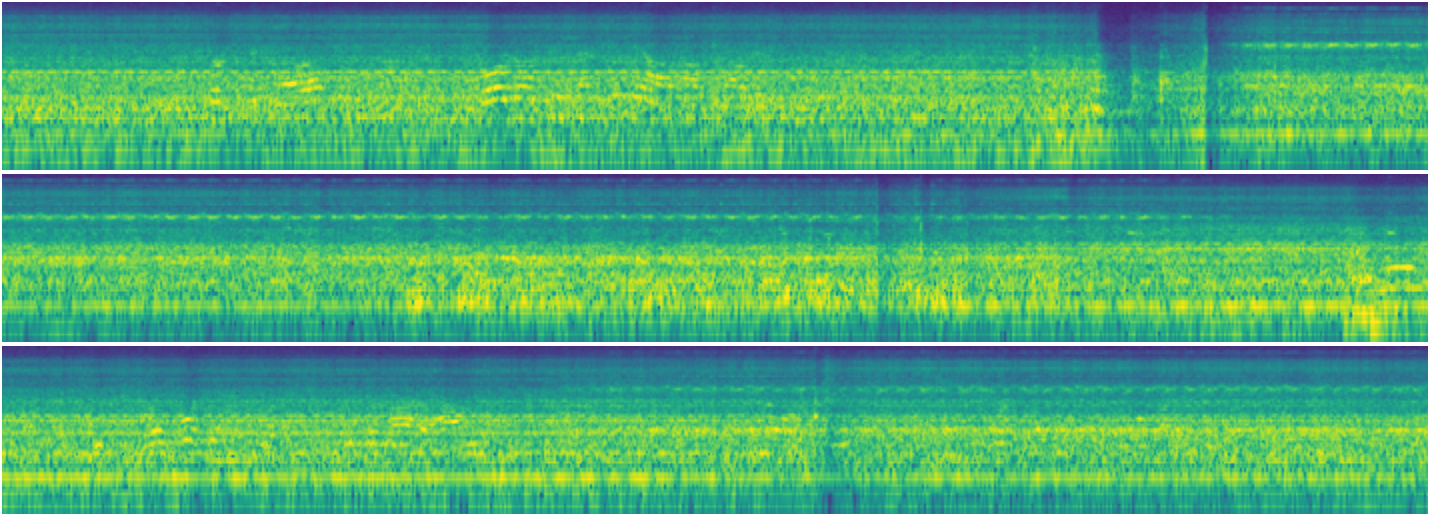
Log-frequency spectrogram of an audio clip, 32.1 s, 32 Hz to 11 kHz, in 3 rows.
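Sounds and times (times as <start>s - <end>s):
lathe machining metal: 9.1s - 32.0s
steady high whistle: 9.2s - 19.9s.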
